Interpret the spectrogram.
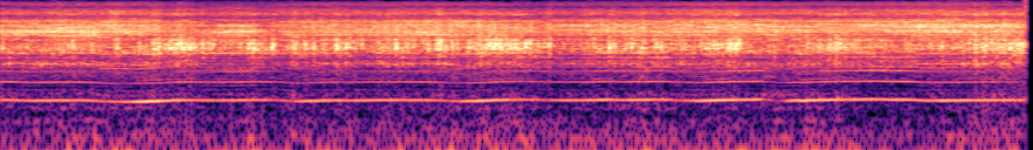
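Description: Sport motorcycle engine held at steady high revs, a constant whine that wavers only slightly, with wind buffeting rumbling on the helmet microphone.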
